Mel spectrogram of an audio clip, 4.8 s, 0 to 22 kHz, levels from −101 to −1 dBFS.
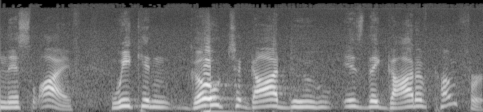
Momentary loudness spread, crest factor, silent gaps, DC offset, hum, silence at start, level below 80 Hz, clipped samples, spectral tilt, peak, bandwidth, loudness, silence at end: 14 LU; 14 dB; none; under 0.1%; none; 0 s; -50 dBFS; under 0.1%; -5 dB/octave; -6 dBFS; 19 kHz; -19 LUFS; 0 s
